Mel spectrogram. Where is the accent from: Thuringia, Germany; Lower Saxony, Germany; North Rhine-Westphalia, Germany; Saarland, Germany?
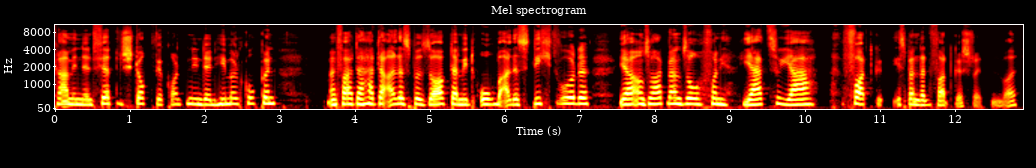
North Rhine-Westphalia, Germany; Dortmund; also born or lived in Haslach im Kinzigtal, Black Forest; es war eine schöne Zeit, wo ich als Kind im Schwarzwald war. Ja. Und nach Beendigung des Krieges sind wir in einen Waggon gekommen, sind 4 Wochen von Haslach im Kinzigtal nach Dortmund, haben wir 4 Wochen gebraucht.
